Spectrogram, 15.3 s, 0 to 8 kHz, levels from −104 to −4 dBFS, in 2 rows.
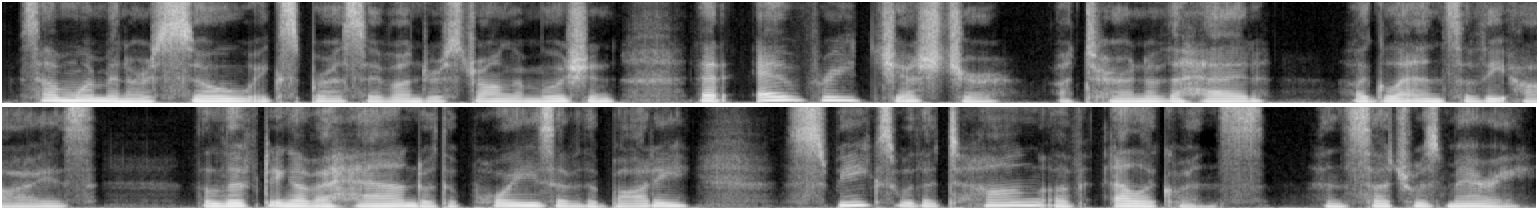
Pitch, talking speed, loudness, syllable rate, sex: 195 Hz, 165 wpm, -18 LUFS, 5.0 syllables/s, female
